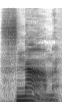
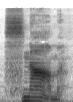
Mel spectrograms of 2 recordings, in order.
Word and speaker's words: Snom: We've got Snom. – I'm sorry, what? – Snom.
